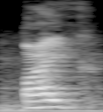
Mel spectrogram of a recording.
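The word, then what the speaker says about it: bike: किसी भी वर्ड के लास्ट में इ आता है उसे हमें हम उसे कभी भी नहीं पढ़ते। जैसे देखिए बाइक सिर्फ के तक पढ़ रहे हैं। ई साइलेंट रखा हुआ है।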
